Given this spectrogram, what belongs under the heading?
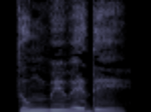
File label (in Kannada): "ತುಂಬಿವೆದೆ", Kannada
